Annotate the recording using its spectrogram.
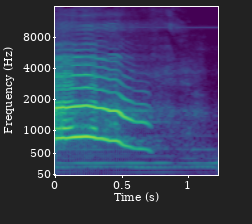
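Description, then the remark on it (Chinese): A voice lets out a short, strained cry that slides downward in pitch, rich in harmonics, lasting under a second before trailing off: an imitation of a held-back urgent scream, illustrating the Greek word krazo, an urgent cry full of deep emotion. “我不能尖叫了，可是我是低尖叫了。”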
